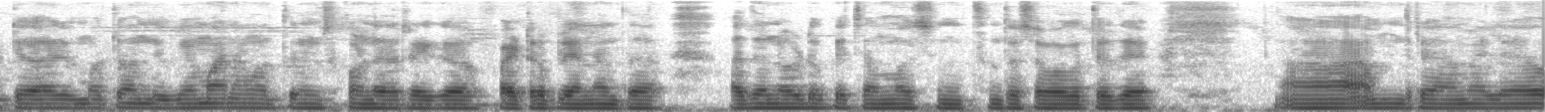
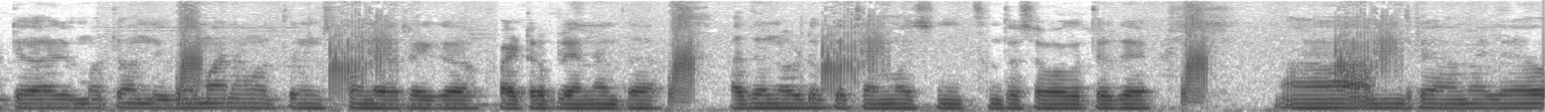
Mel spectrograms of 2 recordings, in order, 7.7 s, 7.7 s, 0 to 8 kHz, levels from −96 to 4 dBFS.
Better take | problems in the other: first | background sound (Fart); 13 dB below the speech

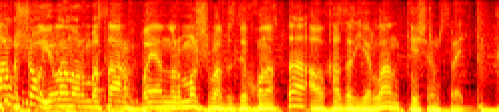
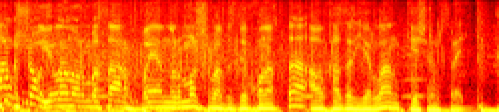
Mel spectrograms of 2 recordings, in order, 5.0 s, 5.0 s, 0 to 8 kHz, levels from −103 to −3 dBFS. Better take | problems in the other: first | background sound (Bowed string instrument + Applause); 17 dB below the speech

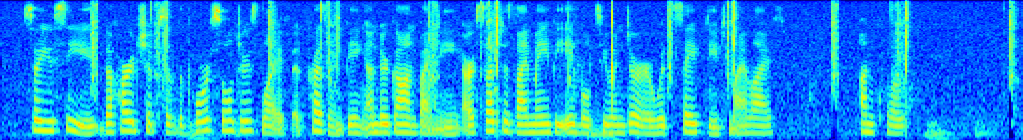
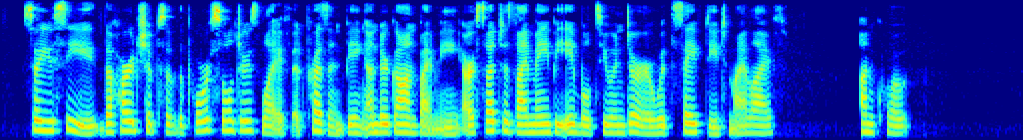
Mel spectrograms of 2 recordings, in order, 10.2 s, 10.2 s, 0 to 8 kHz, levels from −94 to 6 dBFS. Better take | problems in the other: second | background sound (Scissors); 4 dB below the speech

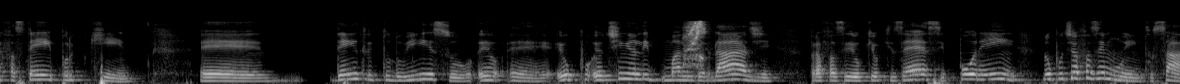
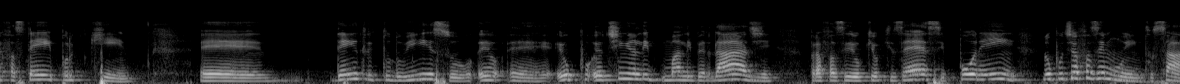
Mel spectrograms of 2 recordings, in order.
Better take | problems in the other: second | noise reduction (neural mask model Resemble Enhance denoiser)

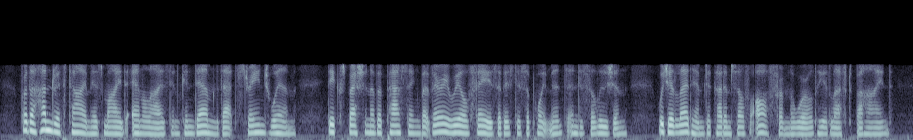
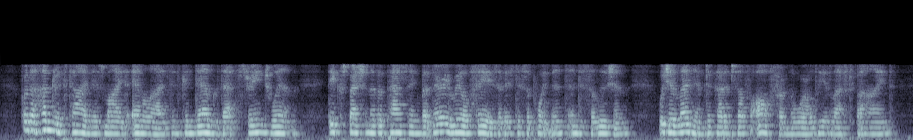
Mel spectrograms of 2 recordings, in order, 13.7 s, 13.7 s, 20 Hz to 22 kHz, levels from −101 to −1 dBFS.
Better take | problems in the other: first | room echo; dies away in 0.4 s

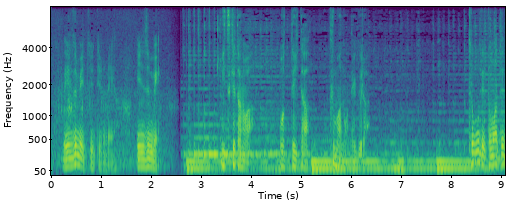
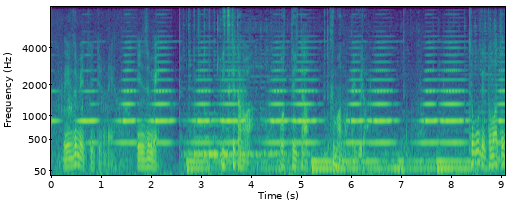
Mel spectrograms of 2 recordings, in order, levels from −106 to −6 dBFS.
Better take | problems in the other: first | background sound (Organ); as loud as the speech

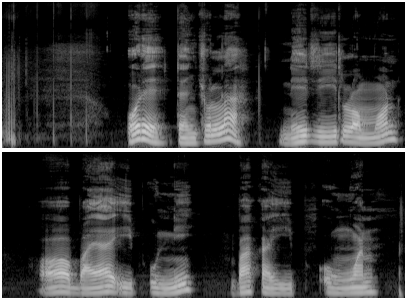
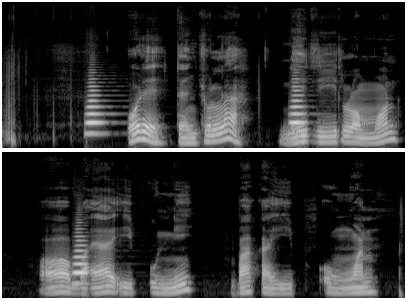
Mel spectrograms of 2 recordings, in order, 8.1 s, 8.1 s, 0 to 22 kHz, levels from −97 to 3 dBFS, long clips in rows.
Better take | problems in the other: first | noise reduction (neural mask model RNNoise)

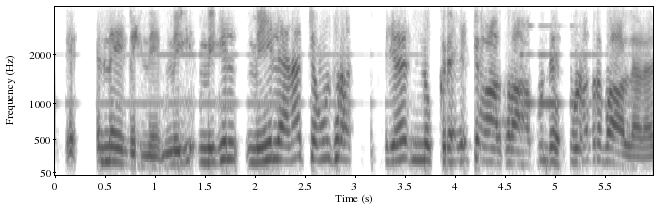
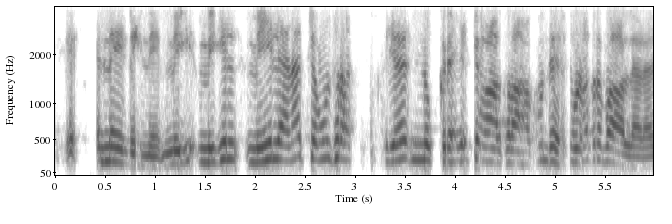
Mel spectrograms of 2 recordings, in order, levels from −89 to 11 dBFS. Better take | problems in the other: second | noise reduction (neural mask model RNNoise)

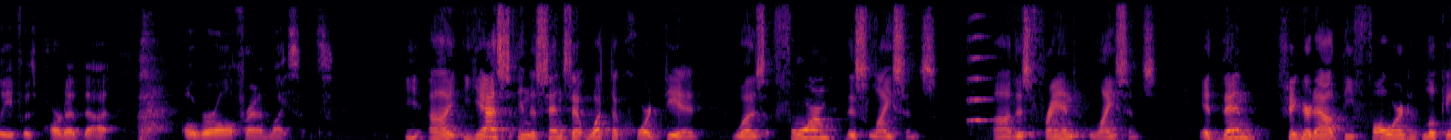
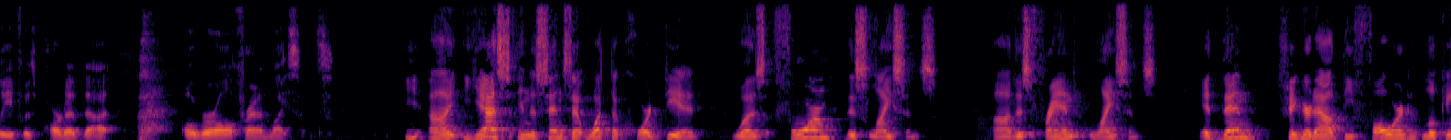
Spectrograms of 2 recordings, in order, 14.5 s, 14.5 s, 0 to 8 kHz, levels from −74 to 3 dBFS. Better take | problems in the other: second | background sound (Bowed string instrument); 10 dB below the speech

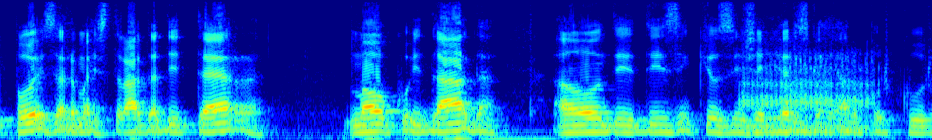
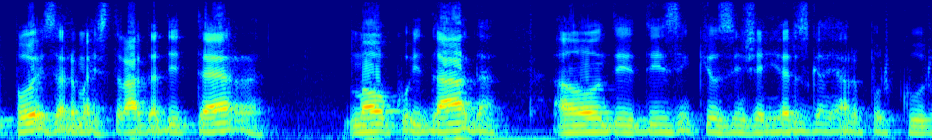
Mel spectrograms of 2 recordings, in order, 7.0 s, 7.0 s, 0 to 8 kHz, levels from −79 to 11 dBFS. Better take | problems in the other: second | background sound (Growling); 9 dB below the speech

